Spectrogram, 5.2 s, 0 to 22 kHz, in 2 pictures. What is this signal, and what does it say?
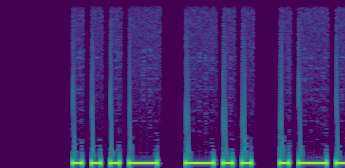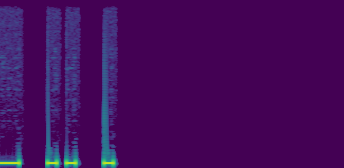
Morse code, heard as a keyed tone, about 17 wpm, 700 Hz. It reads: VDWIE
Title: Five Challenging Letter-Number Combinations 17wpm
